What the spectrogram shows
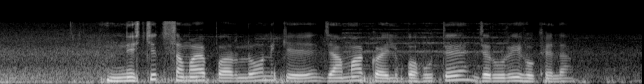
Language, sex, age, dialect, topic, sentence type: Bhojpuri, male, 31-35, Southern / Standard, banking, statement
